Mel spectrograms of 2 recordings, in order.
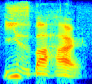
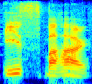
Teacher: vodka e isso acontece no português na palavra esbarrar Por exemplo quando a gente faz esse S por ele estar antes do b a gente pronuncia ele como um z esbarrar não esses barrar essa pronúncia até existe só que é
